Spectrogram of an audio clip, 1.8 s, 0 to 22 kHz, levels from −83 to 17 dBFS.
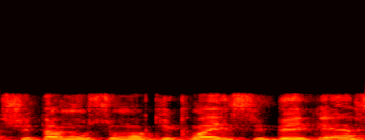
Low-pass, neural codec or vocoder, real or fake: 7.2 kHz; codec, 16 kHz, 16 kbps, FunCodec, trained on Chinese and English, 50 frames a second; fake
